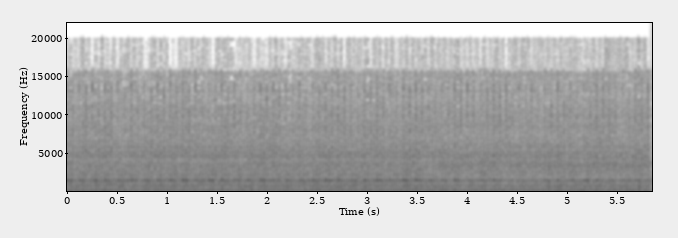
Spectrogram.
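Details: Cold idle with a quick, fairly regular tapping of about four knocks a second over the engine; cold-start knock on a CFNA engine, cause undetermined.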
